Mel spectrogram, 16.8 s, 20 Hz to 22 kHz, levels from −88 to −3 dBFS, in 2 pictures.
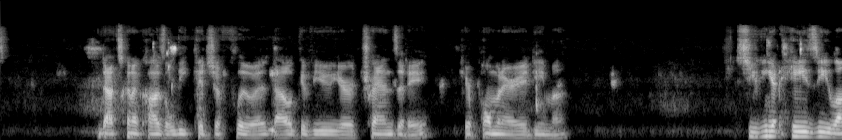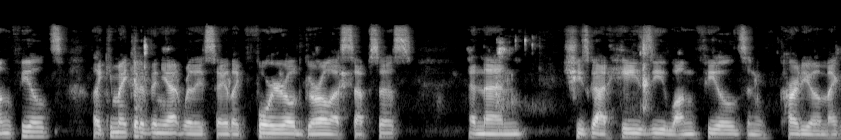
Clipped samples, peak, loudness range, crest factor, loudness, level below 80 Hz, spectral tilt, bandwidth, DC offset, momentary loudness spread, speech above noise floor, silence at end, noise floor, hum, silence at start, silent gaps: under 0.1%; -2 dBFS; 6 LU; 24 dB; -23 LUFS; -72 dBFS; -3 dB/octave; 11 kHz; under 0.1%; 14 LU; 41 dB; 0 s; -64 dBFS; none; 0 s; none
